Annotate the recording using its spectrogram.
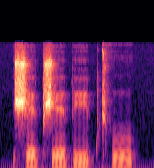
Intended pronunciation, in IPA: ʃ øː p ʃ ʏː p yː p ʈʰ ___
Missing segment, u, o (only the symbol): u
